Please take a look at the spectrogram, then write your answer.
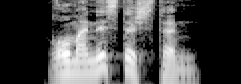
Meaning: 1. superlative degree of romanistisch 2. inflection of romanistisch: strong genitive masculine/neuter singular superlative degree
- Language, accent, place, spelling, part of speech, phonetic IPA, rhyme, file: German, Germany, Berlin, romanistischsten, adjective, [ʁomaˈnɪstɪʃstn̩], -ɪstɪʃstn̩, De-romanistischsten.ogg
